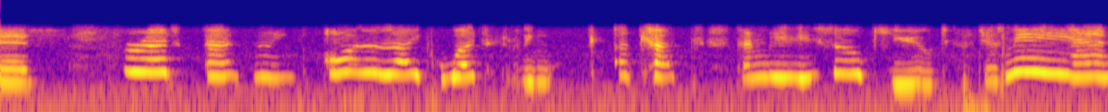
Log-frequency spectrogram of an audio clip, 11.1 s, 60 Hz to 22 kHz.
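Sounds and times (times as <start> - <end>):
girl singing unaccompanied: 0.0 - 0.6, 1.2 - 11.0.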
